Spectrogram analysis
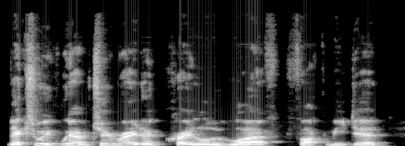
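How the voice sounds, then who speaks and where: A man's voice: sits high, normal speed, fairly bright tone. A man hosting a casual movie review show, jokey and loose, swearing freely. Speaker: show host.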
